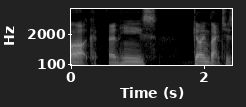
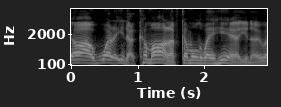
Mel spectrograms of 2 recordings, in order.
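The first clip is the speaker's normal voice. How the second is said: higher, louder acted-out pleading; mock pleading; 7 semitones higher, 4 dB louder than usual. Rejected ex to the woman, mock pleading.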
